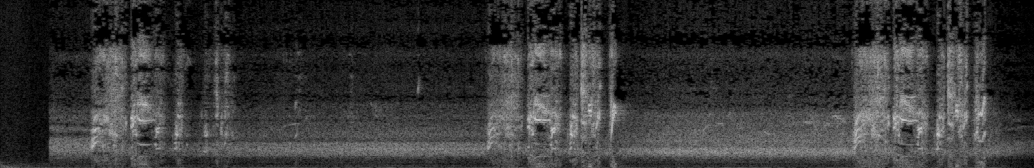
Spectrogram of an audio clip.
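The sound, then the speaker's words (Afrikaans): Three bursts of scratchy, metallic chirps and rattling notes from a Cape sugarbird, spaced several seconds apart over a steady high background hiss, clear with no voices. “Nou hulle klink so.”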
